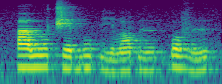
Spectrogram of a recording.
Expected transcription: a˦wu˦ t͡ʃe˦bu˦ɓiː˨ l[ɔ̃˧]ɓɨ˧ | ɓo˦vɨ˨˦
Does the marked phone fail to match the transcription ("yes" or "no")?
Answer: no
